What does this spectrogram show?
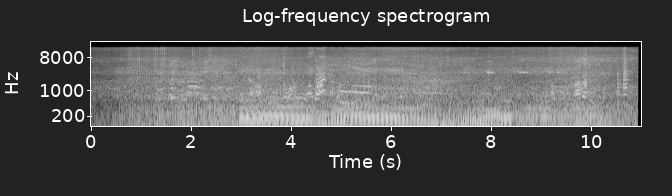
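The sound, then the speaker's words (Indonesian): Busy street traffic of private cars and motorcycles on Jalan Danau Sunter Barat, Jakarta Utara, crowded with Anies supporters leaving JIS Stadium, some on foot: a steady loud engine rumble with scattered horn toots and indistinct voices of a crowd mixed in throughout. “Area Jalan Sunter Barat dipadati pendukung Anies, baik yang menggunakan kendaraan pribadi, sepeda motor, hingga yang berjalan kaki.”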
